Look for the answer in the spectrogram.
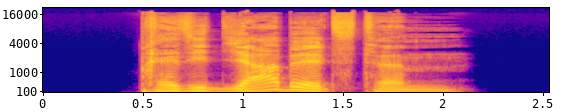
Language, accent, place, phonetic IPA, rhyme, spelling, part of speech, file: German, Germany, Berlin, [pʁɛziˈdi̯aːbl̩stəm], -aːbl̩stəm, präsidiabelstem, adjective, De-präsidiabelstem.ogg
- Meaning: strong dative masculine/neuter singular superlative degree of präsidiabel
